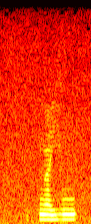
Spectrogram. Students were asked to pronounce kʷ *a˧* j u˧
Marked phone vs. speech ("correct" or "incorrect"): incorrect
